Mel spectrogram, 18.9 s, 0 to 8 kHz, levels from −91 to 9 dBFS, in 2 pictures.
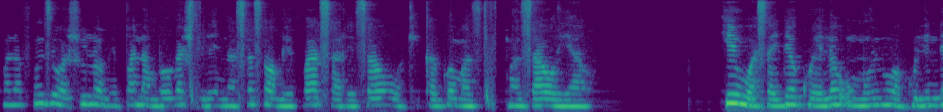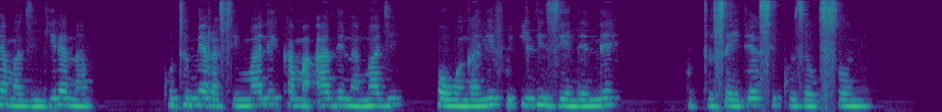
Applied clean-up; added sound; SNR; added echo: neural mask model RNNoise.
